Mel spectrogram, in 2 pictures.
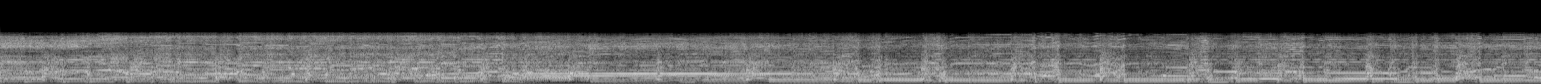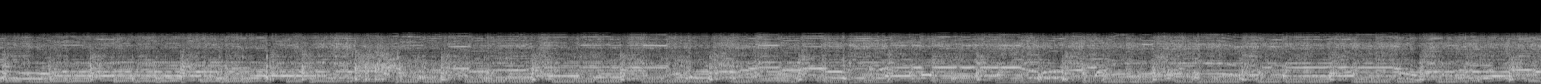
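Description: Electric guitar played live, with continuous music and changing notes throughout.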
